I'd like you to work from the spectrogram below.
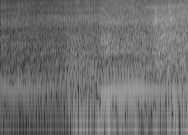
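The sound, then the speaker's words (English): A car engine revs hard as the vehicle speeds around a corner on frozen docks, its roar swelling louder and then holding steady, with a sustained high tone riding above the engine noise. “As the helicopter chases after him, Dom speeds around a corner and underneath the attack submarine.”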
